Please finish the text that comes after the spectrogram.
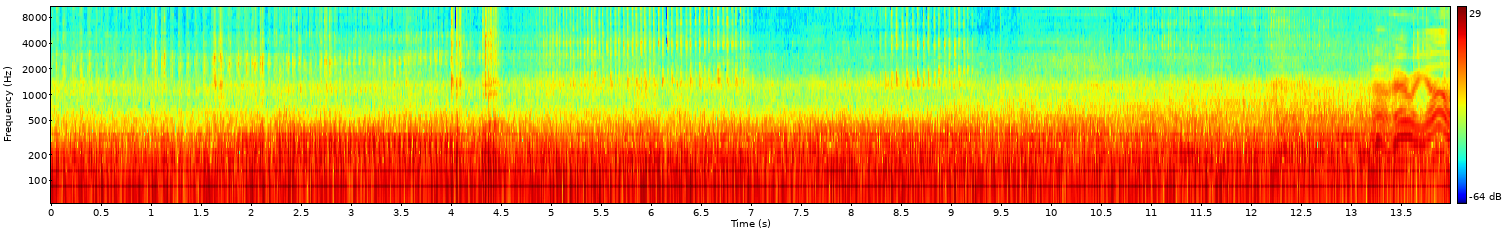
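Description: Blacked-out Harley motorcycle engine idling and rolling slowly at Daytona Bike Week, a steady low rumble with passing engine noise from other motorcycles around, continuous and close.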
